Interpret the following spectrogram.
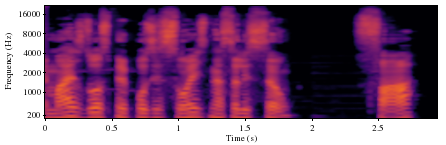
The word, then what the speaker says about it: fer: Essa preposição é pronunciada quase sempre átona, portanto soando como fa, com a típica pronúncia de um ER átono. Se pronunciada forte, soaria como fea, mas eu realmente não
